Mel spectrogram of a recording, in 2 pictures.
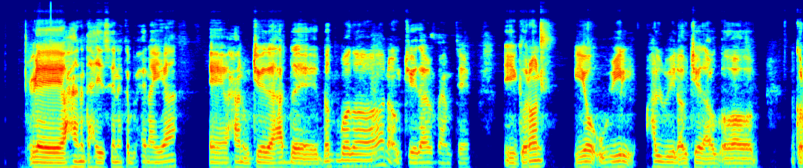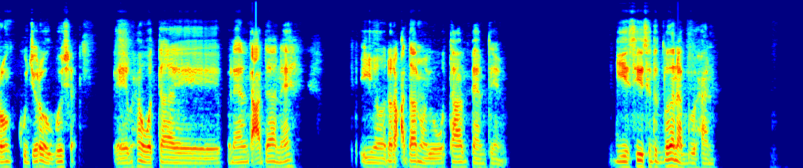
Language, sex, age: Somali, male, 25-35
